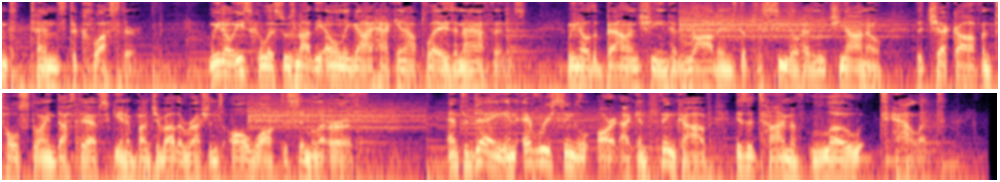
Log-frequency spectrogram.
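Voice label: Narration US Accent Hollywood, male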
